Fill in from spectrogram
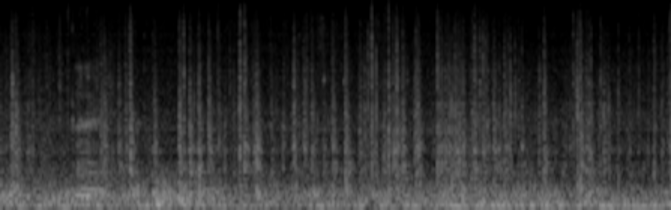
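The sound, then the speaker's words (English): Steady rain patters and crackles on a surface throughout, dense and continuous, with a low rumble of thunder rolling underneath, in a storm with lightning. “I don't want to go out there in the rain and the lightning.”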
